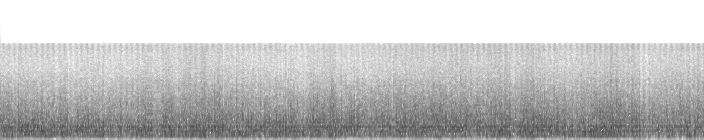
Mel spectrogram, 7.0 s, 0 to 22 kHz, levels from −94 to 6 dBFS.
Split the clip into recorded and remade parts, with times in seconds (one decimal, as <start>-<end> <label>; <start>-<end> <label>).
0.0-7.0 remade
